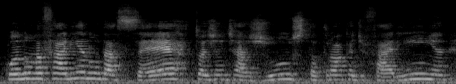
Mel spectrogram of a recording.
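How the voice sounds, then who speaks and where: A woman's voice: a little high, steady tone, moderate pace. A woman teaching sourdough on a live stream, chatty and greeting viewers by name. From Espírito Santo, Brazil. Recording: echoey room with faint background noise.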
